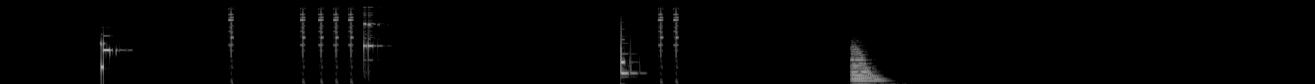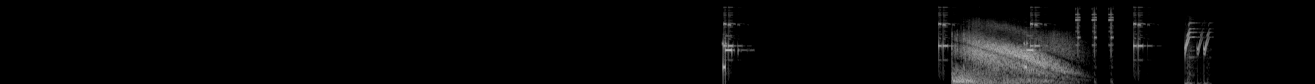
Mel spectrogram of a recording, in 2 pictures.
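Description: Game menu sounds blip and click in quick bursts.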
